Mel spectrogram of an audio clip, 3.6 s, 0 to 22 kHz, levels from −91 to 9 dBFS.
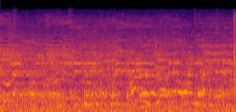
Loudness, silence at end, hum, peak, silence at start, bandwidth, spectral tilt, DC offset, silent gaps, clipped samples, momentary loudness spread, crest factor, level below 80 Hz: -18 LUFS; 0 s; none; -2 dBFS; 0 s; 15.5 kHz; -4.5 dB/octave; under 0.1%; none; under 0.1%; 2 LU; 16 dB; -30 dBFS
